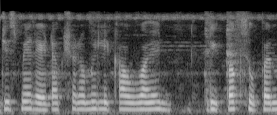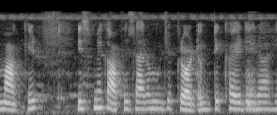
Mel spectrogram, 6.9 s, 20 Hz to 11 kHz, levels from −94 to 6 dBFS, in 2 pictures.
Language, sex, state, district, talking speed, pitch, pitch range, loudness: Chhattisgarhi, female, Chhattisgarh, Jashpur, 165 wpm, 200 Hz, 190-205 Hz, -20 LUFS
